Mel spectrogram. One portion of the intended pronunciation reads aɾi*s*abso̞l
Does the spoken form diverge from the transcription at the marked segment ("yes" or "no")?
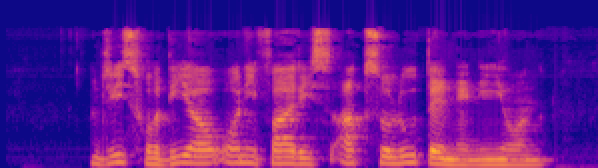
no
